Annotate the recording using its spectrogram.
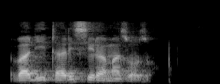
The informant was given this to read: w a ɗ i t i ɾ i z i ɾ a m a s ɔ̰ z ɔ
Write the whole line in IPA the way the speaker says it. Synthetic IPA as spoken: β a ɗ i t a ɾ i s i ɾ a m a z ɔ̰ z ɔ

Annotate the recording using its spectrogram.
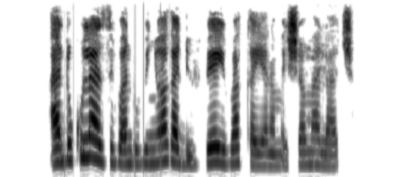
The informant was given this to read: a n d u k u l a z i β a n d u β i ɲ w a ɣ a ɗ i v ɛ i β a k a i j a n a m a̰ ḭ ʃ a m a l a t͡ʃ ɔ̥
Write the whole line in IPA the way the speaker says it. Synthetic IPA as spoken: a n d u k u l a z i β a n d u β i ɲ w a ɣ a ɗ i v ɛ i β a k a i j a n a m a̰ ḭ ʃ a m a l a t͡ʃ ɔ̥

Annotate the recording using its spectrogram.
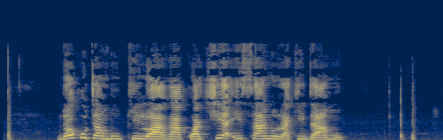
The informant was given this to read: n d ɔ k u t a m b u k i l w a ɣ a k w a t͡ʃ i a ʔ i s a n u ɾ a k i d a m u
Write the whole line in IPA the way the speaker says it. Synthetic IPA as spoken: n d ɔ k u t a m b u k i l w a ɣ a k w a t͡ʃ i a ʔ i s a n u ɾ a k i d a m u

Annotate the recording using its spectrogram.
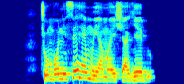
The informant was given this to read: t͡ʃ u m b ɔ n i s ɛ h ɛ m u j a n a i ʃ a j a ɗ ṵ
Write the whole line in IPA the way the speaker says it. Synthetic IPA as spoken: t͡ʃ u m b ɔ n i s ɛ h ɛ m u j a m a i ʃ a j ɛ ɗ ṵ

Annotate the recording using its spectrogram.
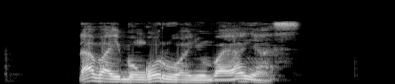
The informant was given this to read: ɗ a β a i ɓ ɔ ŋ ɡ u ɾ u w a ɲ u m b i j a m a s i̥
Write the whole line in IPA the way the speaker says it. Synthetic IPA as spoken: ɗ a β a i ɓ ɔ ŋ ɡ ɔ ɾ u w a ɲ u m b a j a ɲ a s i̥

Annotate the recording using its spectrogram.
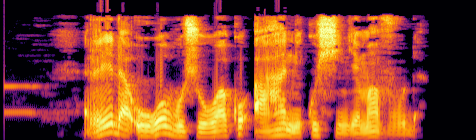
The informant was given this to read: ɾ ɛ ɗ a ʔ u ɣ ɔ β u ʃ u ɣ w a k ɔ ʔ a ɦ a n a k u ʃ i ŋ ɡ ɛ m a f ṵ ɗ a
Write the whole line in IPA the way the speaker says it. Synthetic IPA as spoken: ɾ ɛ ɗ a ʔ u ɣ ɔ β u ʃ u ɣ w a k ɔ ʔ a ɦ a n i k u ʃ i ŋ ɡ ɛ m a v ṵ ɗ a

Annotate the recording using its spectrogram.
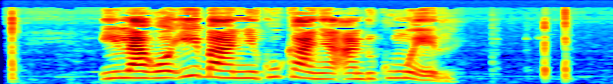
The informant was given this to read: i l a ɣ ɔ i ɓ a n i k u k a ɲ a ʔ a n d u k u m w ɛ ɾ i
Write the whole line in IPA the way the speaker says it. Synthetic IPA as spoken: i l a ɣ ɔ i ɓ a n i k u k a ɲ a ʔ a n d u k u m w ɛ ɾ i

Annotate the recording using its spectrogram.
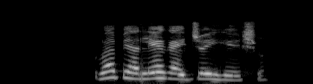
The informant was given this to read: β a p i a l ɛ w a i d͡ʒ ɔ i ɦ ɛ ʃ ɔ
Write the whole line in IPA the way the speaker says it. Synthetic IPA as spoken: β a p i a l ɛ ɣ a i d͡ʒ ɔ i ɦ ɛ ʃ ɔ

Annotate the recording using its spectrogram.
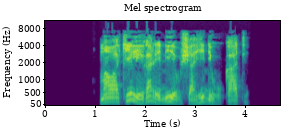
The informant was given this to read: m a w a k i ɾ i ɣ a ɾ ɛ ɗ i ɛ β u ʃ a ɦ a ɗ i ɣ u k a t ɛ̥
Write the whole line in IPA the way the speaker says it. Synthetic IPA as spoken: m a w a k i l i ɣ a ɾ ɛ ɗ i ɛ β u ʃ a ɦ i ɗ i ɣ u k a t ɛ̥

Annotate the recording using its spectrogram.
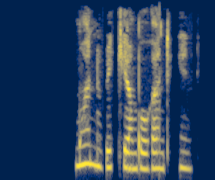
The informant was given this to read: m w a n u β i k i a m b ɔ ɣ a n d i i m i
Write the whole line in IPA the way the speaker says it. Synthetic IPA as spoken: m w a n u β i k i a m b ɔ ɣ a n d i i n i

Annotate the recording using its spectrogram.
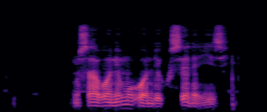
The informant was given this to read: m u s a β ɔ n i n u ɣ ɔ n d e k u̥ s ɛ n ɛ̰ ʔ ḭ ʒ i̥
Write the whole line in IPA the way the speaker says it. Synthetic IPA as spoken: m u s a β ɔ n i m u ɣ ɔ n d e k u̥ s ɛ n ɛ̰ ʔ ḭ z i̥

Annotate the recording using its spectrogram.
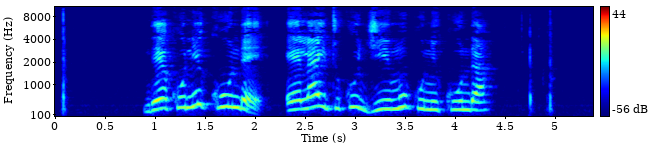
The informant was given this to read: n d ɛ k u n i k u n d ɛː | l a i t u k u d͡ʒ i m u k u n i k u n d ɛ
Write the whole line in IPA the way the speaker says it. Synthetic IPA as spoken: n d ɛ k u n i k u n d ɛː | l a i t u k u d͡ʒ i m u k u n i k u n d a

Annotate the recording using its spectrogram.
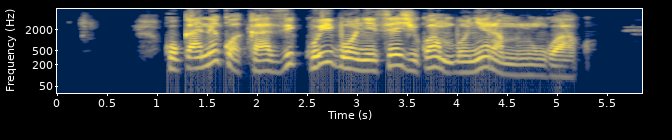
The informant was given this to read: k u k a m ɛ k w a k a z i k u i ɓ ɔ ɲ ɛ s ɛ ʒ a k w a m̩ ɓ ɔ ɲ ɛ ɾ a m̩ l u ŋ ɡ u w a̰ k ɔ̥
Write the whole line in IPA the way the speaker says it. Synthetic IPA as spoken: k u k a n ɛ k w a k a z i k u i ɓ ɔ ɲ ɛ s ɛ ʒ i k w a m̩ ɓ ɔ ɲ ɛ ɾ a m̩ l u ŋ ɡ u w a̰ k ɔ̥

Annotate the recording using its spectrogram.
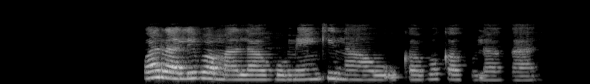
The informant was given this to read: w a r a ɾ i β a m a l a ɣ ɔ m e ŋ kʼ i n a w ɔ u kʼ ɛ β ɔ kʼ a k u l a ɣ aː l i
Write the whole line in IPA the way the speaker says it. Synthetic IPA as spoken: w a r a l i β a m a l a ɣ ɔ m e ŋ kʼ i n a w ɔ u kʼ a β ɔ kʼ a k u l a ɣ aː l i

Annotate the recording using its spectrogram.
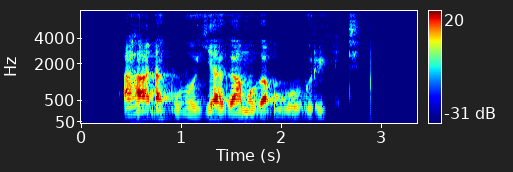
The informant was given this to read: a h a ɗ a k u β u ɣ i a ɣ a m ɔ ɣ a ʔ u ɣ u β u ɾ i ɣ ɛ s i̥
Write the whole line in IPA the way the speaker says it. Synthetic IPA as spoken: a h a ɗ a k u β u ɣ i a ɣ a m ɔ ɣ a ʔ u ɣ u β u ɾ i ɣ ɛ t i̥

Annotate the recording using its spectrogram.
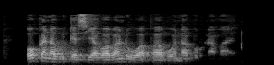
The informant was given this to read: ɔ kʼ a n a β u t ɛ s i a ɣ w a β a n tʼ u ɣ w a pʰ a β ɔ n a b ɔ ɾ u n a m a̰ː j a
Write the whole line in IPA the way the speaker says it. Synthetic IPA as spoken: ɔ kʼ a n a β u t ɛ s i a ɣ w a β a n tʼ u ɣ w a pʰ a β ɔ n a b u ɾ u n a m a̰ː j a

